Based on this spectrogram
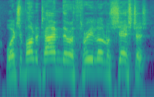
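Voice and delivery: lightly voiced sleepy creature; hurried Dormouse. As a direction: launch hastily into a tale. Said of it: "began in a great hurry".

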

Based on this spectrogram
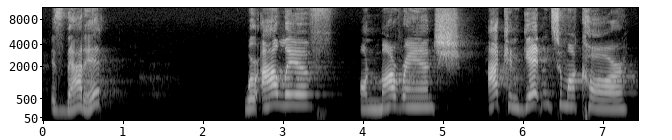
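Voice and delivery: a light American drawl, loud on the opener; hamming up an American ranch owner; American accent. Retold or imitated. American rancher boasting to a British farmer, light American accent. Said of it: "Do you like my accent?".

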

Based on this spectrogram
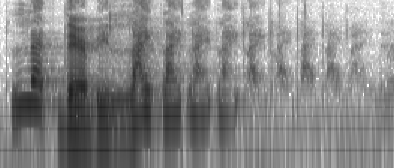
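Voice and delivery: light repeated and fading to a whisper; preacher voicing God, light echoing away. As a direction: let it echo away into nothing.

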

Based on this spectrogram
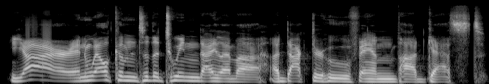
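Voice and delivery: hammed-up pirate podcast intro; heavy mock-pirate host, slowing at the end. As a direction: growl out a welcome like a stage pirate. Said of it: "I went heavy on the pirate there".

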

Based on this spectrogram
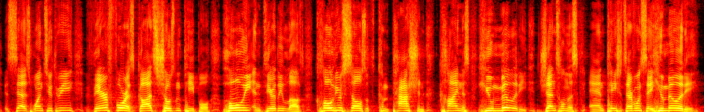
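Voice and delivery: loud, high scripture read to the room; full-force preaching. Real, not acted. Pastor leading the congregation in loud reading.

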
